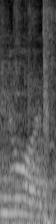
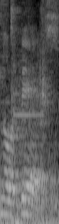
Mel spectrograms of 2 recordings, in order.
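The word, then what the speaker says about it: Nordés: They say in English, they say it as nords. But you should never pronounce this in English because this is not from England or America. Mm-hmm. It is a Spanish brand. So how do you say it? We have to say it by saying Nordes. Nordes. It's like saying Lourdes. Nordes. And there's an N on it. You say Lourdes, Nordes.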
